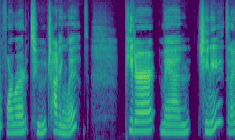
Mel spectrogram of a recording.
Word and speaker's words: Mancini: I am your host, and today I'm joined by someone I've been looking forward to chatting with, Peter Manchini. Did I pronounce that correctly?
